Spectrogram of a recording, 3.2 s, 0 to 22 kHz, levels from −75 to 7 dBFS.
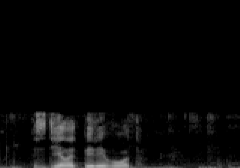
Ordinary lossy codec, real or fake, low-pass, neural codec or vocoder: MP3, 48 kbps; real; 7.2 kHz; none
